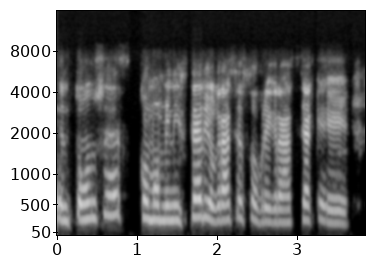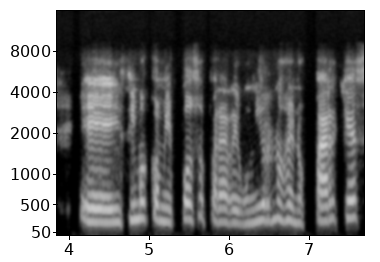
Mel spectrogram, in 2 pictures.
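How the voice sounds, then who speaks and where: At a very slow pace, the speaker uses ordinary pitch variation in a dry, close recording with no echo. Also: woman, high pitch for a woman. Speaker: missionary. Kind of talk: mission report. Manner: hesitant, many fillers.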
